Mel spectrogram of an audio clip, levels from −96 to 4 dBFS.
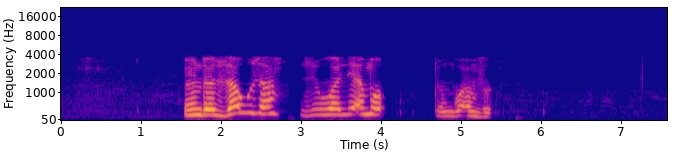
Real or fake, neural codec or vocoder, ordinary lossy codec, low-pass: real; none; Opus, 64 kbps; 3.6 kHz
